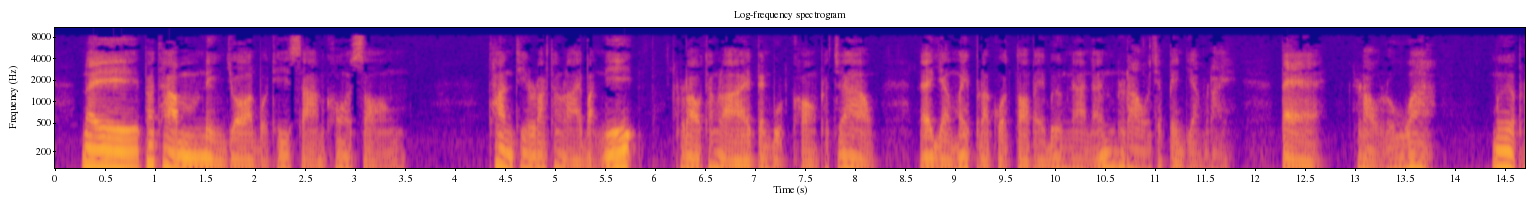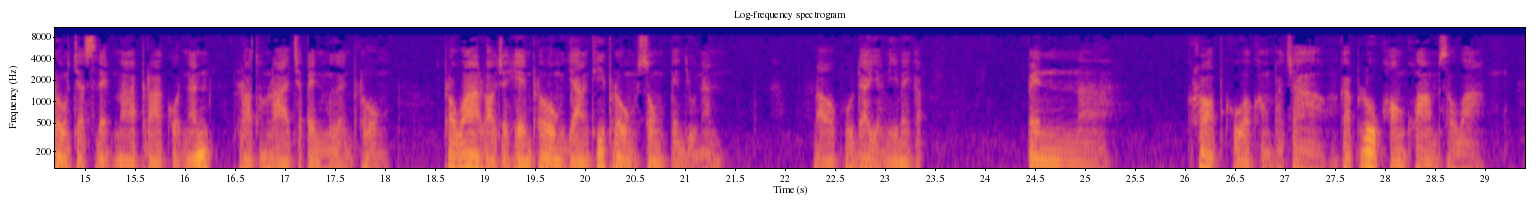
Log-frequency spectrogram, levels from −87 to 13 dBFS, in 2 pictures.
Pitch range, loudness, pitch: 65-90 Hz, -18 LUFS, 75 Hz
